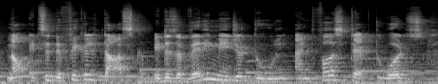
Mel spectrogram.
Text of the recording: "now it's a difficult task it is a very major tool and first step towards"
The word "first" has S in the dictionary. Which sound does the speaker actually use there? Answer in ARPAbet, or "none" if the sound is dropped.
none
